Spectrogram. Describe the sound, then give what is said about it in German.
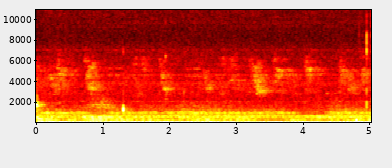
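Faint birds chirp in Manschno in short scattered bursts over a steady low background hiss, with no voices and no cars to be heard. “Also wenn ich wirklich so mitkriege, dass man gar kein Auto hört, nur die Vögel, das ist schon schön.”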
